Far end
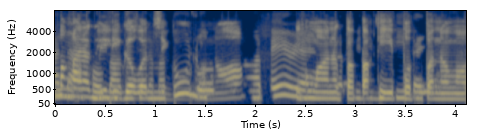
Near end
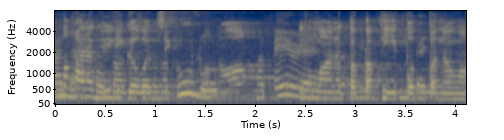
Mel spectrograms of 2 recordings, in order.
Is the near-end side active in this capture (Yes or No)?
Yes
